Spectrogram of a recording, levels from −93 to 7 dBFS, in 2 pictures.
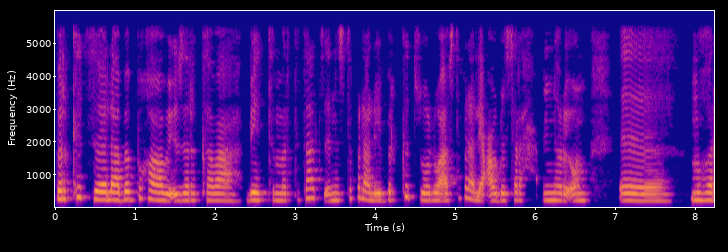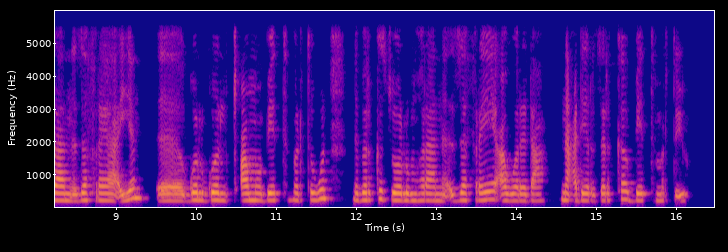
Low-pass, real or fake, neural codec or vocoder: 5.4 kHz; real; none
